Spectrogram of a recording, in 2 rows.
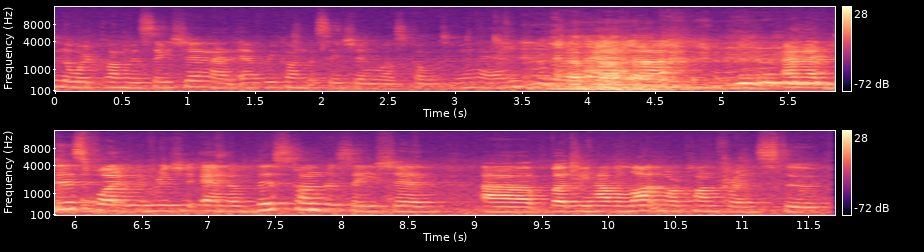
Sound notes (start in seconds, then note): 3.4 laughter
